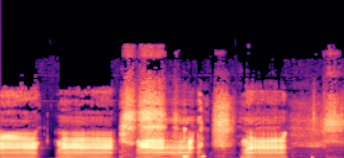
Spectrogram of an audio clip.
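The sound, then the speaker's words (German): A person imitates the trumpeting of a swan goose (Höckergans) gander that runs around the farmyard trumpeting: four loud, nasal, honking calls in a steady rhythm, each about half a second long, separated by short breathy pauses. “er rennt dann völlig verzweifelt am Hof herum und trötet, weil er ist, ein, er ist ein Höcker Gans, die quaken nicht, die tröten. Das geht dann so.”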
